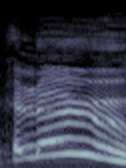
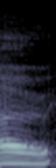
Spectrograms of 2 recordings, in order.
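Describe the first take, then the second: First: High, falling hello; high voice test. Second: Said in the usual way. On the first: Shown as a demonstration. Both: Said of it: "cover your ears".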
